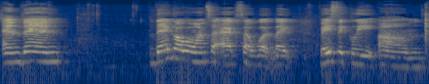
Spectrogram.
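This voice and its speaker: A woman in a Brooklyn accent with lively intonation, a very slow pace and long, frequent pauses. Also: fairly high pitch for a woman. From Brooklyn, New York. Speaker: podcast co-host. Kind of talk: casual chat.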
